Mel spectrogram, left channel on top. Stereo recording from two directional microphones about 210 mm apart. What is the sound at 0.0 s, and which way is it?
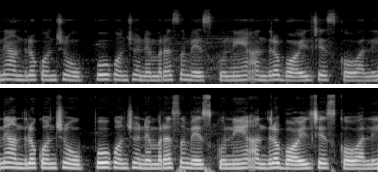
Speech, 40° right (ahead or behind).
